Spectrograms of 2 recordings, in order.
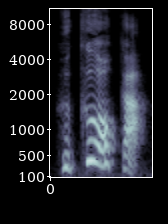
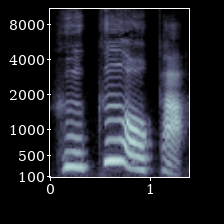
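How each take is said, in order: First: Fukuoka at normal speed, fu-ku-o-ka; Japanese pronunciation. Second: Fukuoka said slowly fu-ku-o-ka, every syllable apart; slow Japanese pronunciation. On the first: Teacher giving the place name at natural speed. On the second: Teacher slowly modelling a place name for learners. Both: Shown as a demonstration. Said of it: "Let's try several place names".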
